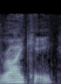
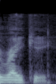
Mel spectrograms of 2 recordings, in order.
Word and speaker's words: reiki: meaning universal life force although the proper japanese pronunciation is reiki it has been westernized to reiki ray means universal omnipresent present everywhere at the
